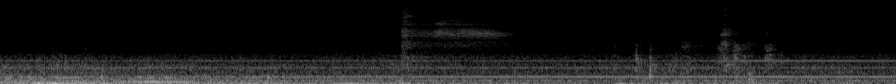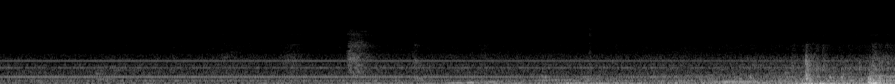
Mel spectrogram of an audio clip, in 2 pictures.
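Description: A car engine hums steadily from inside the car, muffled by the closed cabin.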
